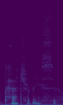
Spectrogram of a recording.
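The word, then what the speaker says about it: Pachirisu: squirrel squirrel electric squirrel pacharisu not tiramisu not tiramisu pacharisu there you go you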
